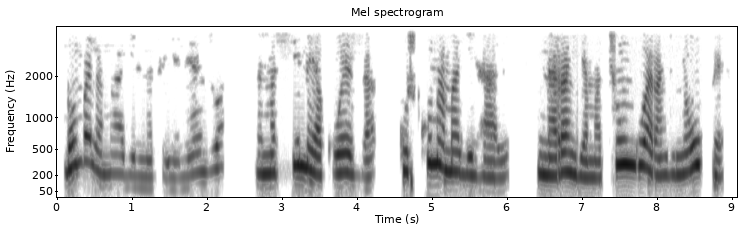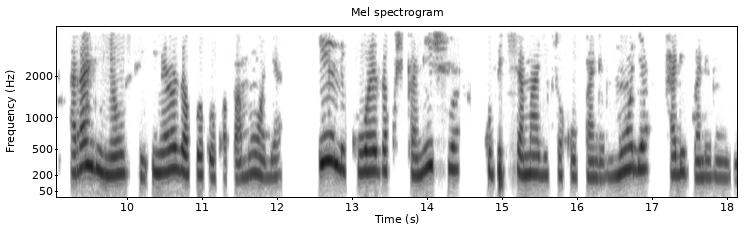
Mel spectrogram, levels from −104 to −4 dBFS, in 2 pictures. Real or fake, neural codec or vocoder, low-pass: real; none; 3.6 kHz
